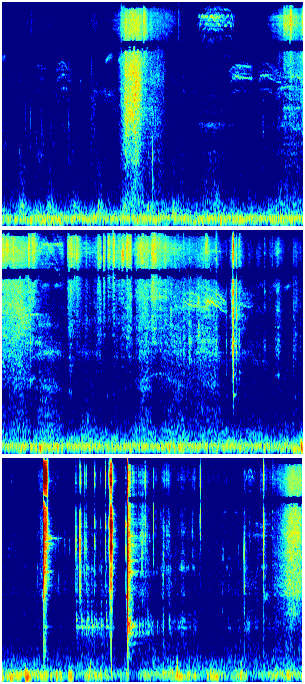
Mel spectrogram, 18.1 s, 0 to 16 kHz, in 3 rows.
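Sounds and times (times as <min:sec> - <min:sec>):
beer can clicks: 0:12.8 - 0:15.3
can pull-tab cracking open: 0:12.8 - 0:15.4.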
